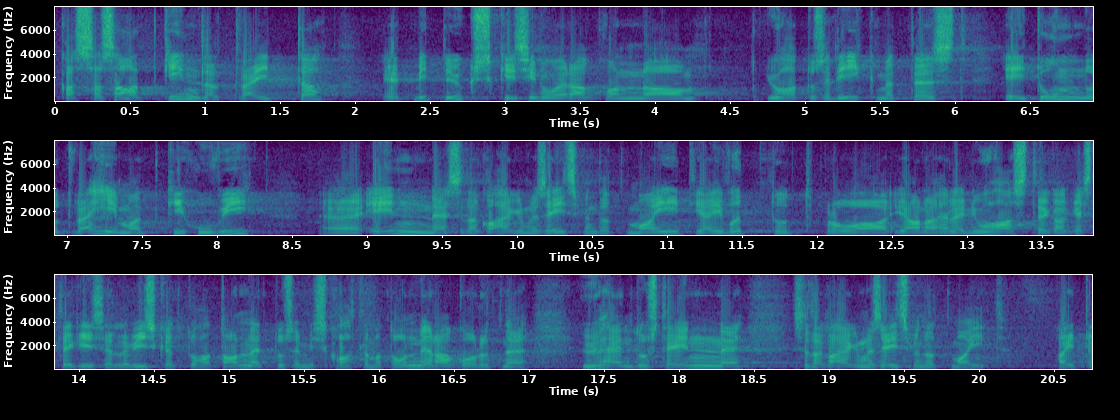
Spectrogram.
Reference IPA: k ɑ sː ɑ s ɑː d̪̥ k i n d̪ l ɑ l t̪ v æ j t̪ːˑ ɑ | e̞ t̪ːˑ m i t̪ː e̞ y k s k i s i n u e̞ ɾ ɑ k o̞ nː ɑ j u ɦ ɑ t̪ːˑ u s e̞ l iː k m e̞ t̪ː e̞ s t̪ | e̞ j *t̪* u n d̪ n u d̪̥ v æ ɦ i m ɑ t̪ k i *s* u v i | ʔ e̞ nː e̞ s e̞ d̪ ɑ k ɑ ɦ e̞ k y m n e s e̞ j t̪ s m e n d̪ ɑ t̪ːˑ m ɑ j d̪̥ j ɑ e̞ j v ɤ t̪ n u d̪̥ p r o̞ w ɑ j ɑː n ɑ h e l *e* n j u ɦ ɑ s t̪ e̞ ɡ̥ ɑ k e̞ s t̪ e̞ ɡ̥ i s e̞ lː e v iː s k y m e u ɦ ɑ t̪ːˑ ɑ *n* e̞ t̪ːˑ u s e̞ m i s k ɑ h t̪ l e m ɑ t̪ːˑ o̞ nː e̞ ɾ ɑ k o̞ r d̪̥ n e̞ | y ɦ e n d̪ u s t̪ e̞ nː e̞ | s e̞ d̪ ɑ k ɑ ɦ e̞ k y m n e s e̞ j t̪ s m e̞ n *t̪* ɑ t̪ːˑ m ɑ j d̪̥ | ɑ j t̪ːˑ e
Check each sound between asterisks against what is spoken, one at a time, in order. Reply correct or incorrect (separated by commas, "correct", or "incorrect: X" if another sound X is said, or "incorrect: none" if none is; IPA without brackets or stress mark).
correct, incorrect: h, correct, incorrect: nː, incorrect: d̪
